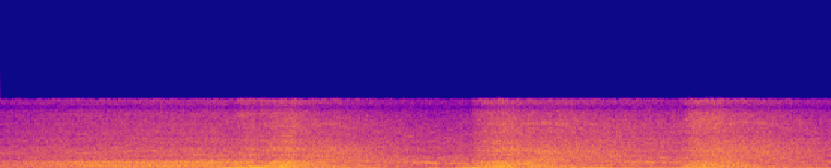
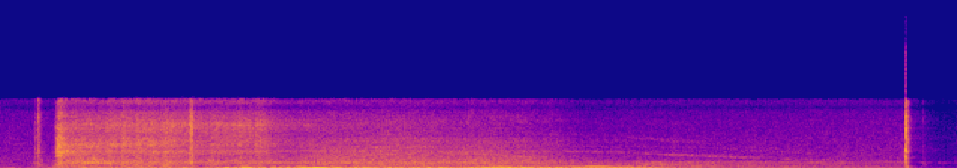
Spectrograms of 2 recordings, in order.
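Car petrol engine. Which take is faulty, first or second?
second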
